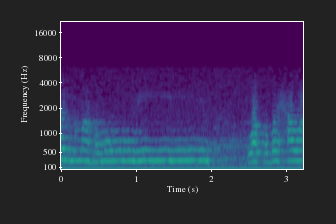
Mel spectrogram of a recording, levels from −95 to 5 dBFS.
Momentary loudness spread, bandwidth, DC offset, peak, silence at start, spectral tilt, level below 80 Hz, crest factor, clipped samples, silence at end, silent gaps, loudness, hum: 4 LU; 6.4 kHz; 0.5%; -28 dBFS; 0 s; -6.5 dB/octave; -66 dBFS; 12 dB; under 0.1%; 0 s; none; -43 LUFS; none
